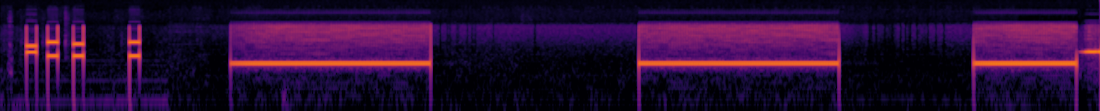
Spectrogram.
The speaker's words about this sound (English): we're going to dial Oscar's phone number right now and see if we can get him on the phone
